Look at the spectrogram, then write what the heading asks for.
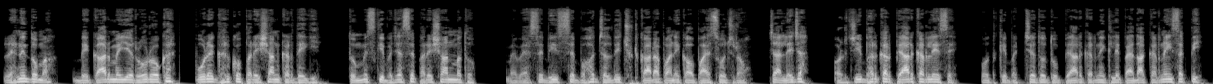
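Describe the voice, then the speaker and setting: A man's voice: lowish voice, a little fast, no echo, clean studio sound, natural voice. A man voicing a resentful, callous husband who complains with contempt in a family morality story. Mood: contemptuous.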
